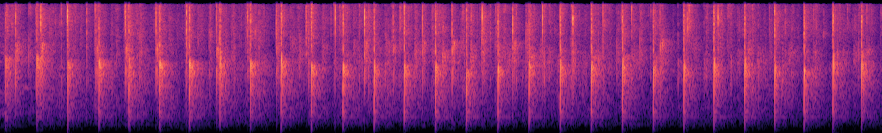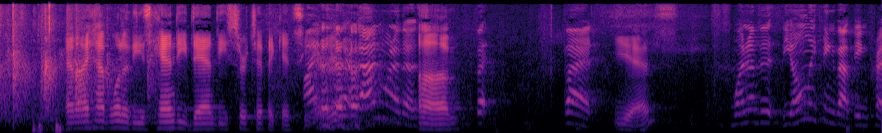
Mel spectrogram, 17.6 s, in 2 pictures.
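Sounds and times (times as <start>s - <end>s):
audience applause: 0.0s - 10.1s
speech: 9.8s - 13.5s, 15.0s - 15.5s, 16.2s - 17.6s.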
